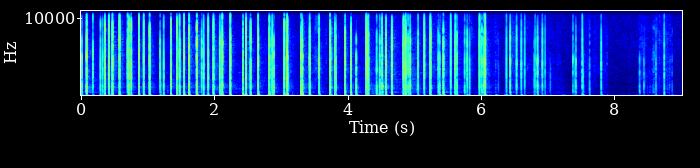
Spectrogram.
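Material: Vinyl.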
